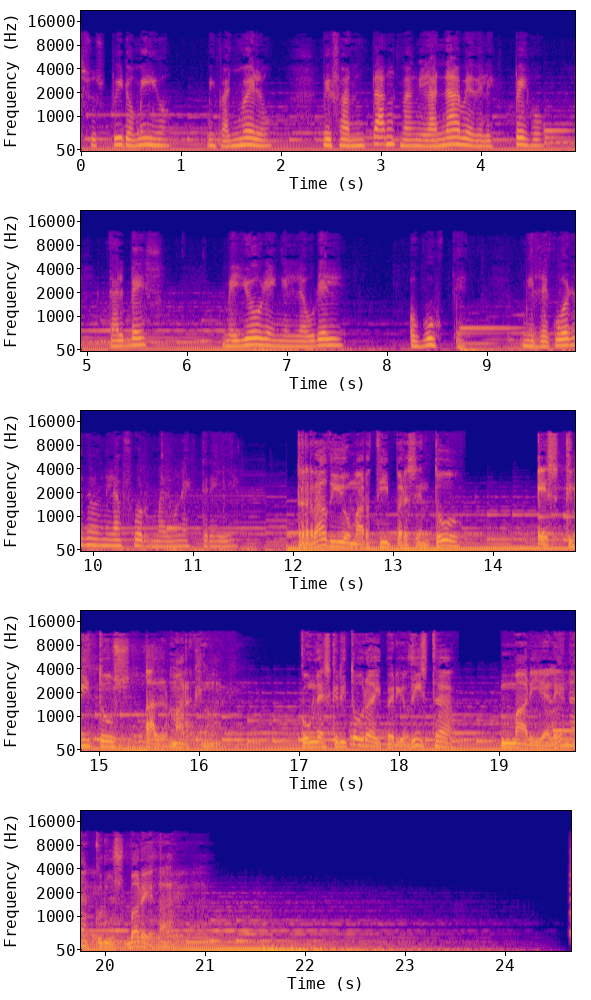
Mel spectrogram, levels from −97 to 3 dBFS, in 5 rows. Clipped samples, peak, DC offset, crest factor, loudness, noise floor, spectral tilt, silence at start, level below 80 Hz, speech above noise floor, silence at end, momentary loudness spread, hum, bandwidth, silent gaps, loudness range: under 0.1%; -6 dBFS; under 0.1%; 16 dB; -24 LUFS; -57 dBFS; -6 dB/octave; 0 s; -30 dBFS; 35 dB; 0.7 s; 14 LU; none; 12.5 kHz; none; 5 LU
